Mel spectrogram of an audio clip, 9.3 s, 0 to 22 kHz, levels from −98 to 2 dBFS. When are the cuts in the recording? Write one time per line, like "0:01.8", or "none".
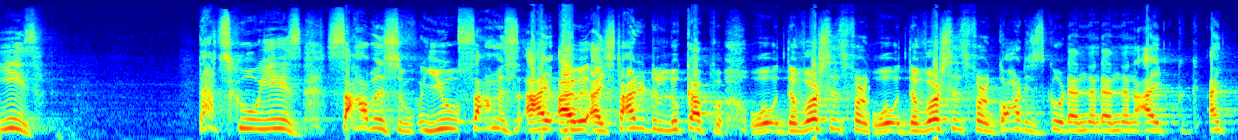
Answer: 0:03.4
0:06.5
0:08.2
